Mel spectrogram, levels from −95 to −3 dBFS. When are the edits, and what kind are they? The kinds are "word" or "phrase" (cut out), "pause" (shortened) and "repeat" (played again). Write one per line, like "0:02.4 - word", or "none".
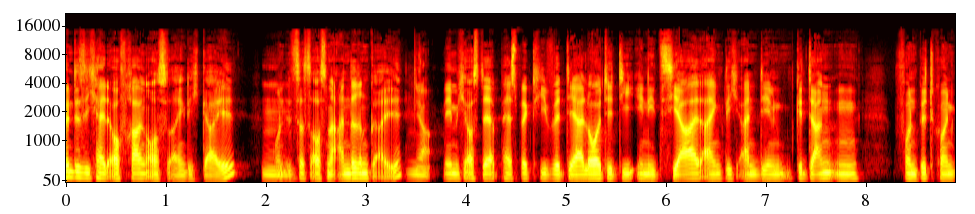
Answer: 0:01.0 - phrase
0:03.0 - phrase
